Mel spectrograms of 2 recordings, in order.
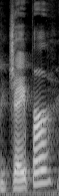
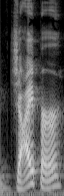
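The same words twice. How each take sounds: First: The name sounds like the word taper. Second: The name sounds like the word diaper. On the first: "it kind of sounds like taper" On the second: "it kind of sounds like diaper"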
